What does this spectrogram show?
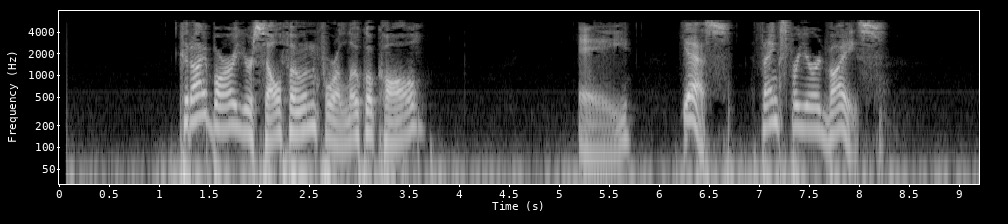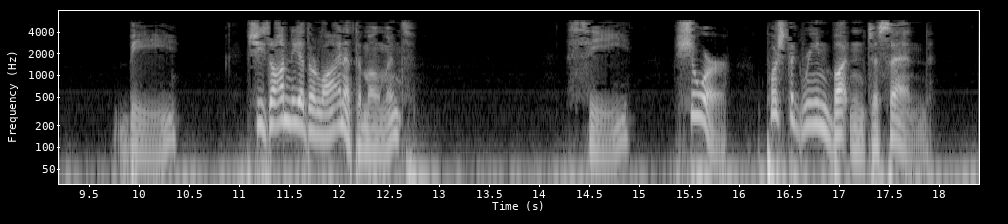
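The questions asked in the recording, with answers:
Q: Could I borrow your cell phone for a local call?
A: C: Sure, push the green button to send.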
